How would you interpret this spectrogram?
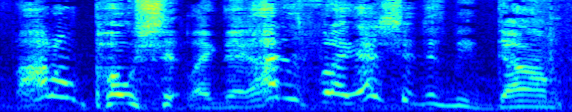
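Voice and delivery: usual speaking voice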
